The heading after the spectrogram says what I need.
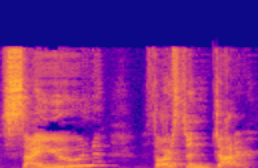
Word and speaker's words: Saeunn Thorsteinsdottir: I'm about to pronounce her name correctly because she's Icelandic. So she has a super cool name. So I practice. Her name is Saeunn Thorsteinsdottir.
